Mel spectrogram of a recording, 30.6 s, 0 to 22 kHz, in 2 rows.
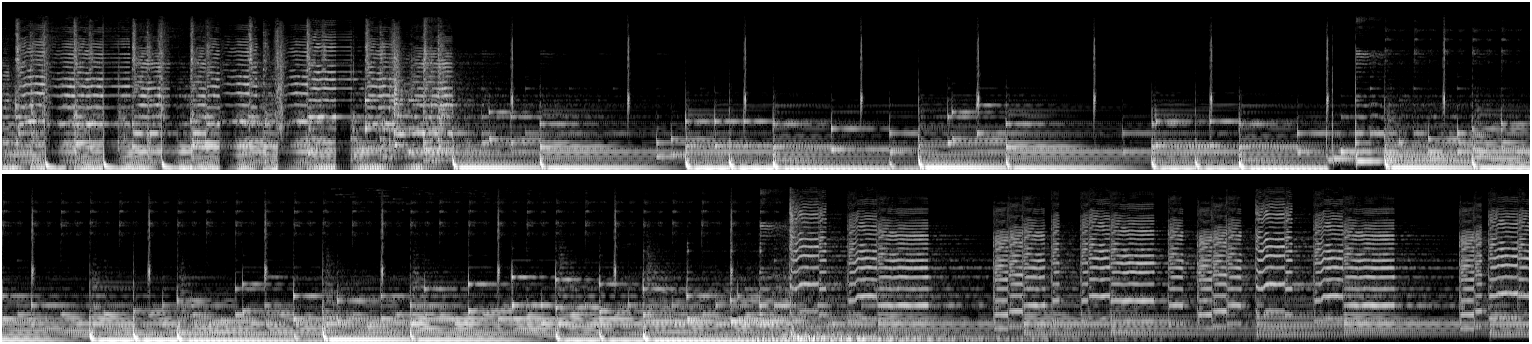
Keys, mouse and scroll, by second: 0.5 [, 1.9 click, 4.8-8.4 typing, 10.2-10.9 typing, 11.7 Return, 12.6 click, 14.2 ctrl+d, 15.2-15.6 scroll down 1, 15.8 ctrl+d, 17.0-17.5 scroll down 1, 17.7 ctrl+d, 20.9 click, 22.1 space, 25.3 click, 27.0 ctrl+d, 30.1-30.5 drag.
